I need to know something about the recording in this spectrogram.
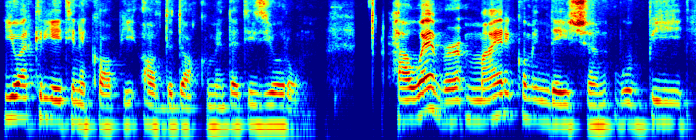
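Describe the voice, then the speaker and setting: Guy on a video call, warm low-key tone, explains step by step, restarts a lot. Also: moderate pace. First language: Italian. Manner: practical, explanatory, frequent restarts. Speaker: panelist on community toolkit. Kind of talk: online meeting talk.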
